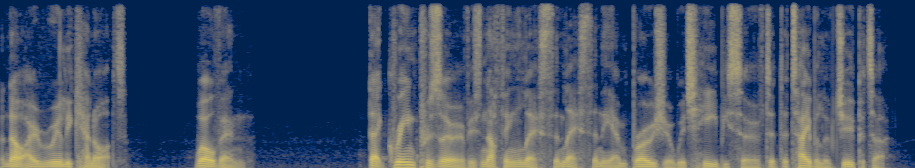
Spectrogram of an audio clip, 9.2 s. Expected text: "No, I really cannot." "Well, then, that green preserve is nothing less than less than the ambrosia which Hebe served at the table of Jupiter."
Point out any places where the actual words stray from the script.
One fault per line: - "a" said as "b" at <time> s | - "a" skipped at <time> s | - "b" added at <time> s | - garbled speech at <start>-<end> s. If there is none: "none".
none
